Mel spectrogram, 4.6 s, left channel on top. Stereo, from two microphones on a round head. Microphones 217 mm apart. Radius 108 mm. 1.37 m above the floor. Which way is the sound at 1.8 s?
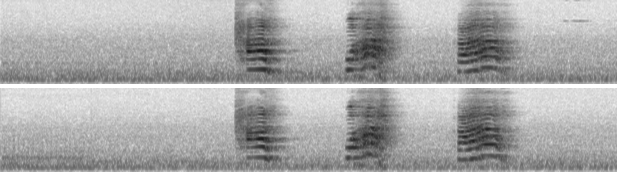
10° left (ahead or behind).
